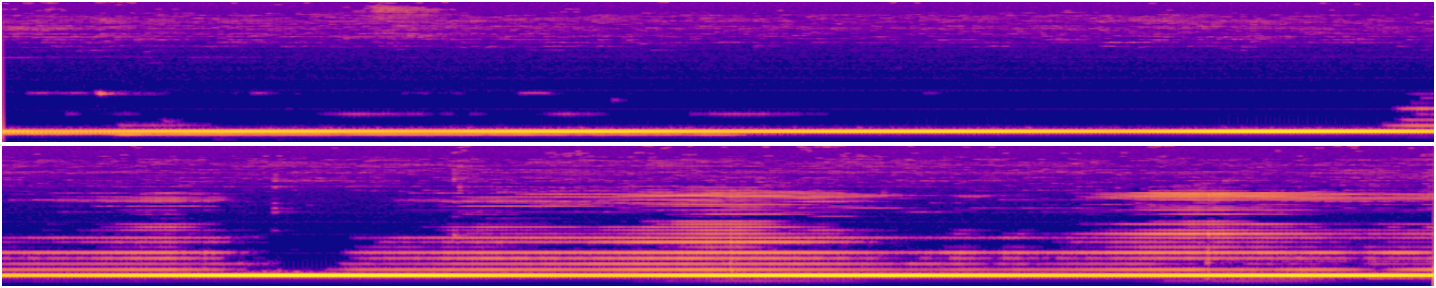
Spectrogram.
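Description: Frosted quartz crystal singing bowl sustaining one steady low tone, swelling and fading slowly as a mallet is run around its rim. About halfway through, a shruti box drone with reedy overtones comes in underneath and holds to the end.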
